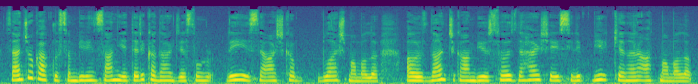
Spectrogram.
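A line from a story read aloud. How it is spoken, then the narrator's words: Thoughtful voice. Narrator (Turkish): dedim düşünceli bir sesle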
